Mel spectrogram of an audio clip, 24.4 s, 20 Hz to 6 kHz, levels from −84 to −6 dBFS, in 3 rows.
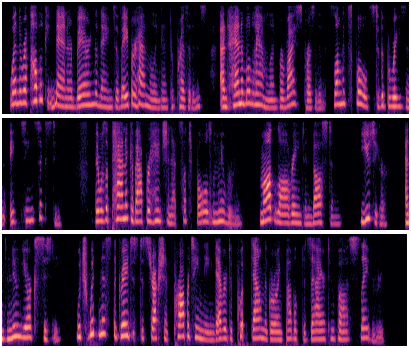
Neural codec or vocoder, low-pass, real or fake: codec, 16 kHz in and 24 kHz out, 0.4 kbps, LongCat-Audio-Codec, fine tuned four codebook decoder; 5.4 kHz; fake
